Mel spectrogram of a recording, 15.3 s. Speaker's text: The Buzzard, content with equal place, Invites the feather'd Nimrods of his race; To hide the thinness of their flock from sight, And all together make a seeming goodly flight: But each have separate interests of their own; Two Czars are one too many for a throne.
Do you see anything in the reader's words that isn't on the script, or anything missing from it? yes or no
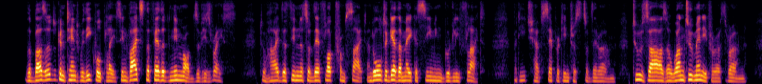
no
